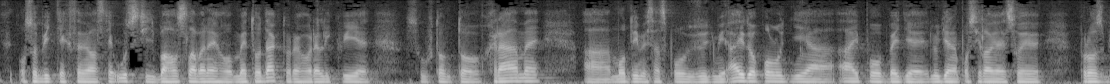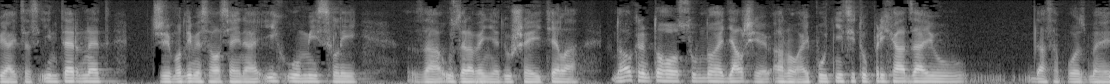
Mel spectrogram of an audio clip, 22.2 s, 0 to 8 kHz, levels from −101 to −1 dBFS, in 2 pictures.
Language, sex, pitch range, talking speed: Slovak, male, 95-110 Hz, 165 wpm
